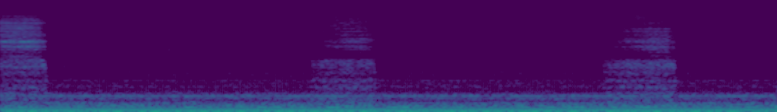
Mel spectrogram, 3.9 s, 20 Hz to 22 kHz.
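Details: Wild barn owl nestlings begging in a camera-monitored nest box as the female feeds them small pieces of rabbit; three harsh, breathy hissing bursts about 1.5 seconds apart over a steady low hum.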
